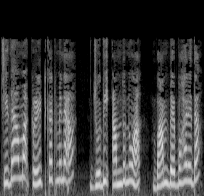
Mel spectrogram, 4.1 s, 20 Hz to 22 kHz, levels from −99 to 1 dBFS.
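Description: Speech throughout sounds dull and smeared, with nothing above 9.8 kHz, likely from AAC compression at a low bitrate around 32 kbps; a spectrogram shows a flat ceiling and patchy gaps. At 1.08 s, pre-echo puts a short hiss of about 13 ms before an attack, seen as a smear ahead of the onset.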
